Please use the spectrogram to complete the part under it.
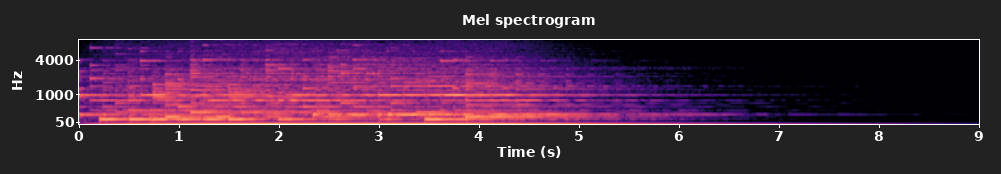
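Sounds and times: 
multimedia logo warm bell-like synth arpeggio: 0.0s - 5.9s.

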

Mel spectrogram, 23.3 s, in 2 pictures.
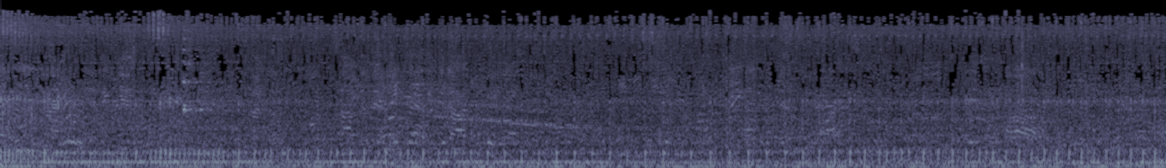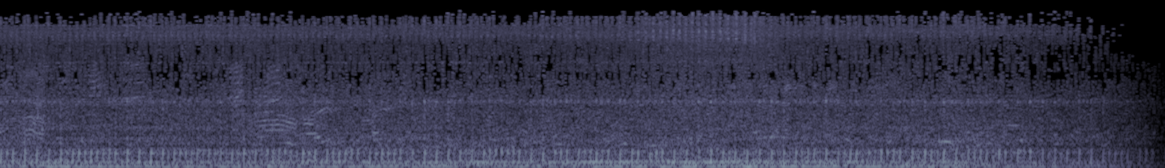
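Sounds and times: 
old-fashioned motorbikes passing by in Germany: 0.0s - 22.9s
voices in Germany: 0.0s - 23.3s.

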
